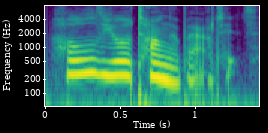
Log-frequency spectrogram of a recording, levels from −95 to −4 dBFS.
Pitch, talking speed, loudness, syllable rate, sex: 235 Hz, 210 wpm, -13 LUFS, 5.0 syllables/s, female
